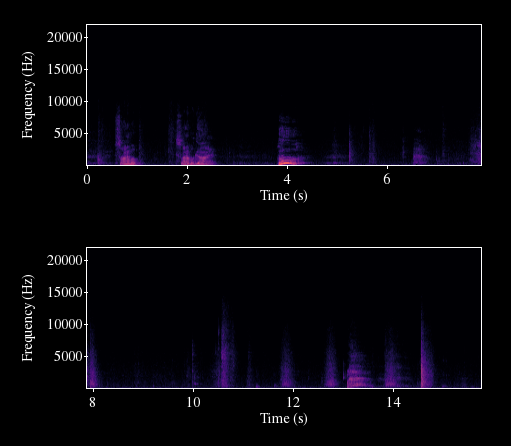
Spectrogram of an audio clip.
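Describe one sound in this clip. A man talks close by in short, animated bursts.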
